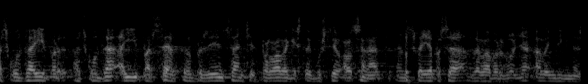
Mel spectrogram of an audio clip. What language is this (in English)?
Catalan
